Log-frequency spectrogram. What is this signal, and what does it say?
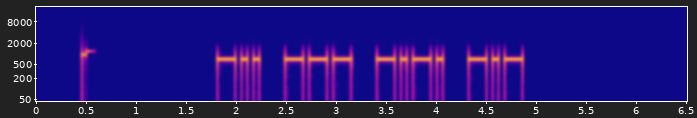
Morse code, heard as a keyed tone, about 20 wpm, spaced as for 17 wpm, 700 Hz. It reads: DOCK
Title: 257 Lesson 42b - Words 14-20wpm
